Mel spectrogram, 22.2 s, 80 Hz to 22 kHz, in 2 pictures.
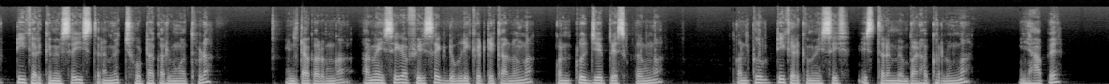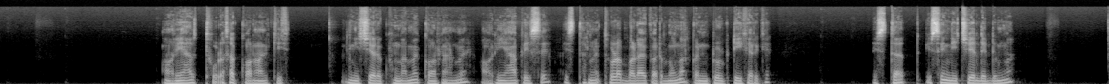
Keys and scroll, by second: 2.9 Return, 14.6 Return.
